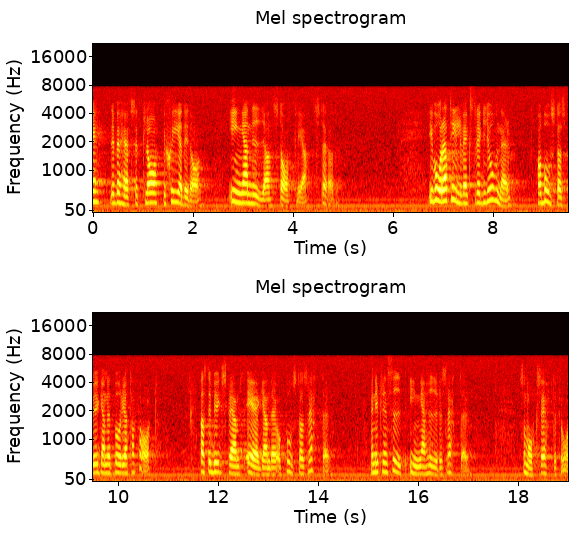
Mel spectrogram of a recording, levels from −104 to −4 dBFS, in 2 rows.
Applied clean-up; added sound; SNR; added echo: none; none; none; none.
